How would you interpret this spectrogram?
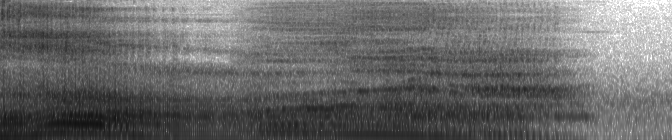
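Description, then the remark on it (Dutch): A deep, drawn-out snow monster growl voiced by a person, starting loud and rough, then sinking lower and trailing off after about three seconds, with no other sounds. “Ik hoorde een vreselijk gegrom.”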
